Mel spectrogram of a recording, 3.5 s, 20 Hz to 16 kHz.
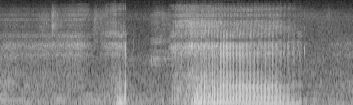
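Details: Adult man (uncle) snoring asleep in a "food coma" after eating three Jelly Munchkins on Thanksgiving Day 2009: a loud, rattling inspiratory snore preceded by a softer breath, with faint room noise. Ordinary snoring.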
